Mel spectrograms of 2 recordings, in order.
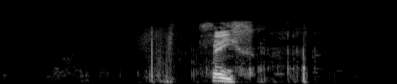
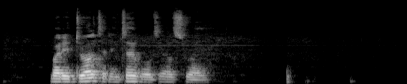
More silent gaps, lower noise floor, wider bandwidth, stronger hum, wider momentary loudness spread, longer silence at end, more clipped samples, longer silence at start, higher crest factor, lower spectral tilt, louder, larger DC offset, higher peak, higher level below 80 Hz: neither; first, -82 dBFS vs -67 dBFS; second, 8.4 kHz vs 13.5 kHz; neither; first, 26 LU vs 12 LU; second, 0.9 s vs 2 s; neither; first, 1.65 s vs 0.5 s; first, 24 dB vs 18 dB; second, -4 dB/octave vs -5.5 dB/octave; about the same, -18 LUFS vs -18 LUFS; neither; about the same, -2 dBFS vs -2 dBFS; about the same, -64 dBFS vs -62 dBFS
